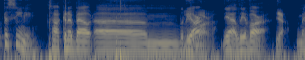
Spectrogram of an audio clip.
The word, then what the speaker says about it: Liavara: Yeah, Liavara.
